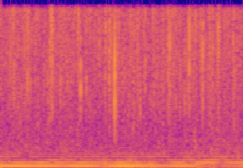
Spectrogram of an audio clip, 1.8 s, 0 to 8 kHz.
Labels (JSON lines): {"label": "biophony, midshipman", "recorder": "SoundTrap 500"}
